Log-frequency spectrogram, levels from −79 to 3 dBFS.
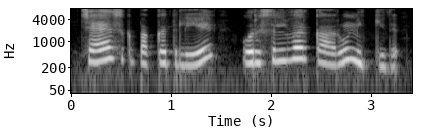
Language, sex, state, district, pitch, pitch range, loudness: Tamil, female, Tamil Nadu, Nilgiris, 280 Hz, 265-325 Hz, -16 LUFS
